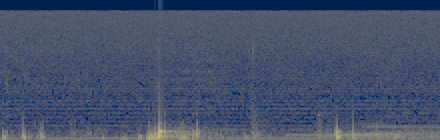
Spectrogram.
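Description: Low, dull thumps of a handheld microphone being handled and set down at the pulpit, the loudest about one and a half seconds in, over a steady low hum from the sound system. A faint low held note comes in near the end as the music starts.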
